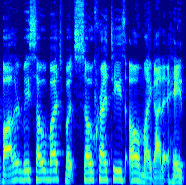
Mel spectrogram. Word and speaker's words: Socrates: they try to they so kratos you know socrates they pronounce it wrong intentionally throughout the entire movie and oh my god i don't know why it bothered me so much but socrates oh my god i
